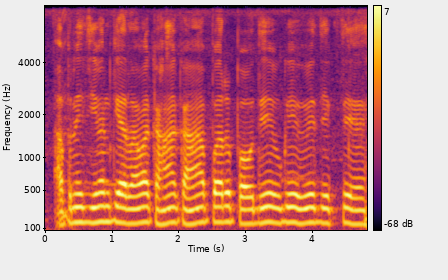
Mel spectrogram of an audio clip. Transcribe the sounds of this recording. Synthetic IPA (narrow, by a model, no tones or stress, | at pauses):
ɐ̰pned͡ʒiːʋənkeaɾaːʋãkɐɦãkɐɦãpɐɾpɔːd̪ʱeʊɡeɦʊed̪eːkʰt̪eɦɛ̃ː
